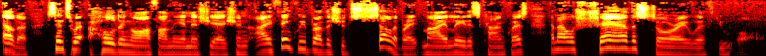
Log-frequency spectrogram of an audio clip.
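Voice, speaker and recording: A man's voice: medium pitch, animated, fairly quick, few pauses, a bit bright, lightly acted, rough recording. An actor playing an arrogant, mocking killer who brags to his fellow cult members. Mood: smug, mocking. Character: boastful, smug middle-aged male killer. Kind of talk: radio drama acting.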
